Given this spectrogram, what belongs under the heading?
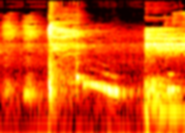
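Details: Two loose, rattly, wet-sounding coughs from a child with a cough that the mother describes as wet, with soft background music.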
